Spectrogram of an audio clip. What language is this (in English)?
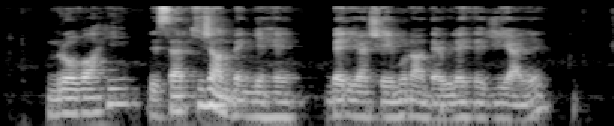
Kurdish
